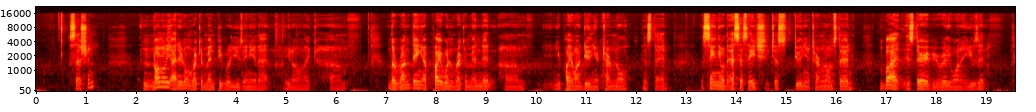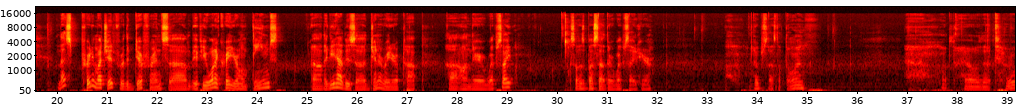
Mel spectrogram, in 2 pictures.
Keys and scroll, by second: 4.8 ctrl+space, 5.5 shift+Right, 5.9 shift+Right, 13.0 shift+Right, 19.8 Escape, 32.7 ctrl+s, 33.8 Escape, 35.4 ctrl+f, 36.8-39.1 typing, 38.0 Tab.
